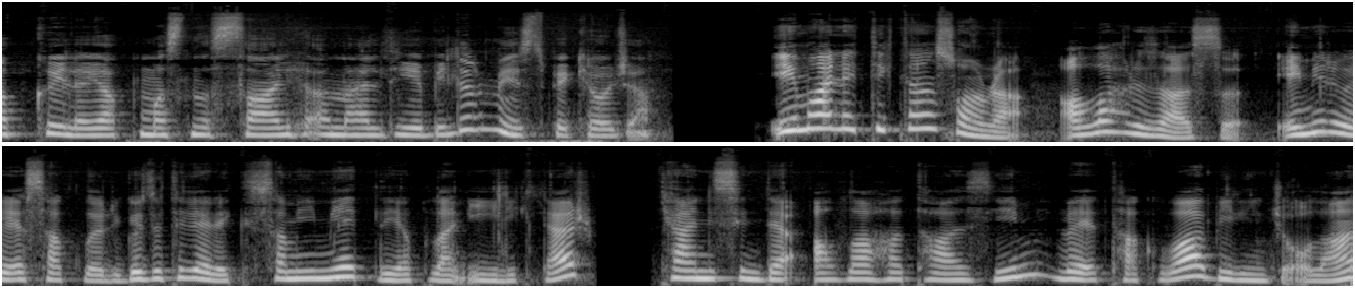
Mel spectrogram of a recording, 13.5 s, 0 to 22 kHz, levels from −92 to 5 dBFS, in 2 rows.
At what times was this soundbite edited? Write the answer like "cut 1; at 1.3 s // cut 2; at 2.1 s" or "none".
cut 1; at 3.7 s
